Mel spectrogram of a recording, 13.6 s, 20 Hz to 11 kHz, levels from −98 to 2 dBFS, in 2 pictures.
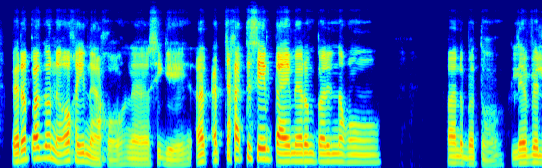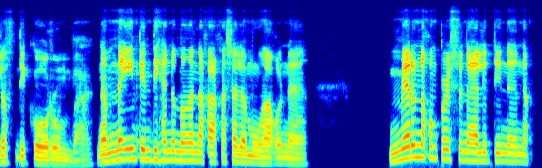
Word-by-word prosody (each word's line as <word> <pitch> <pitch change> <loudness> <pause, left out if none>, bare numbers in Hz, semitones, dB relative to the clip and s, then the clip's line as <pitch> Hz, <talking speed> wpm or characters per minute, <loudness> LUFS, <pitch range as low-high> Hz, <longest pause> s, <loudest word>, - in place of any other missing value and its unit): Pero 160 +5 +5
'pag 210 +1 +5
ano, 165 -2 +2
okey 160 -2 +2
na 105 -3 -2
ako, 95 +4 -12
na 110 -1 -7 0.2
sige 100 -2 -7
at 155 +1 +1
at 170 0 -2
'tsaka 210 -2 +2
at - - -35
the 215 - -2
same 205 -1 +6
time, 155 -1 +6
meron 160 0 +1
pa 155 - +1
rin 155 0 -4
akong, 145 -1 -7 0.8
pa'no 130 0 -2
ba 115 - -4
'to, 90 +1 -16
level 135 +3 -1
of 140 - -10
decorum 110 -6 -3
ba 90 +3 -14
na 150 +4 -1
naiintindihan 195 -2 +3
ng 185 -1 -3
mga 175 0 0
nakakasalamuha 140 -5 -2
ko 120 - -7
na 105 -2 -7 1.0
meron 220 +9 +6
akong 230 -1 -1
personality 170 -4 0
na 155 -1 -4
nak - - -10
150 Hz, 170 wpm, -24 LUFS, 115-175 Hz, 1.0 s, same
